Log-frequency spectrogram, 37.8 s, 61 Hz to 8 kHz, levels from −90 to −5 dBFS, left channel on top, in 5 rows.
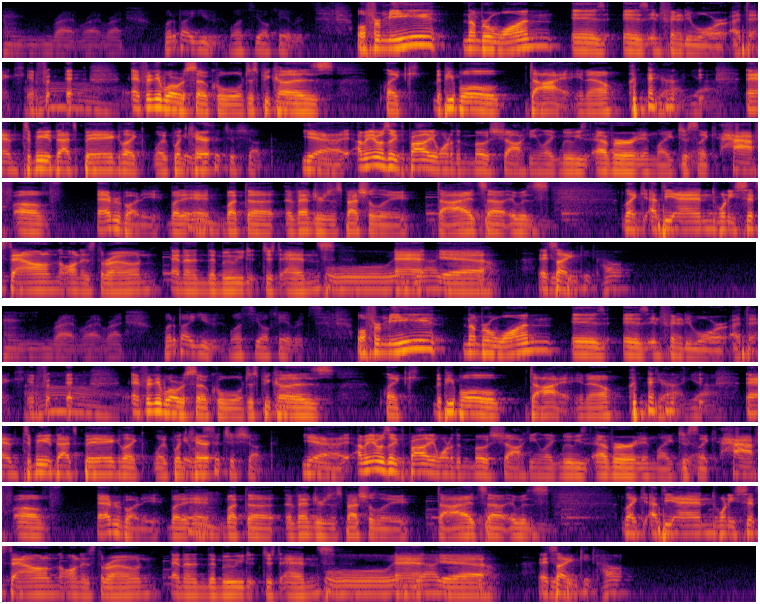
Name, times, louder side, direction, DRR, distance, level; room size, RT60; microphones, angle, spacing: voice 1, 0.0-3.2 7.8-8.9 10.3-10.6 14.0-14.8 16.9-17.7 18.4-18.6 21.8-22.2 24.5-24.9 27.3-27.6 27.9-28.2 33.5-34.7 35.0-35.1 35.7-36.4, right 2 dB, 50° right, 0.7 m, -43 dB
voice 2, 3.3-11.1 11.4-12.6 12.8-14.3 14.7-17.2 18.1-23.2 23.6-26.7 27.0-33.5 34.2-35.1 35.6-36.0, left 1 dB, 10° left, 0.4 m, -32 dB
sound 1, 24.5-24.8 25.1-25.4 25.7-26.0 26.4-26.6 26.9-27.2 28.3-28.5 29.7-30.0 30.8-31.1 31.8-32.1, left 2 dB, 70° left, 5.9 m, -52 dB
15.0 x 12.5 x 3.1 m
head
